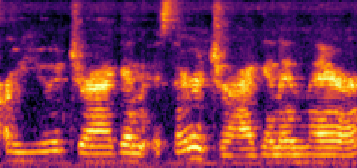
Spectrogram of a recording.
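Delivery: soft, hushed put-on half-whisper, barely audible. Voicing a character approaching a topaz stone on a pedestal: half-whispering in character. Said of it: "she's just gonna whisper".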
